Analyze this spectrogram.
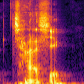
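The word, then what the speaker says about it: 자식: Let's practice this word chashik.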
